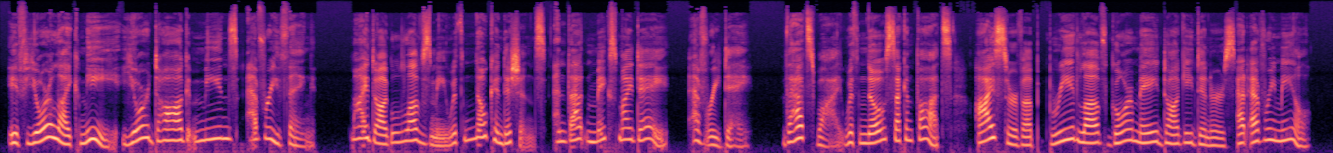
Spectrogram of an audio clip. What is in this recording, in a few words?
Ad Dog food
